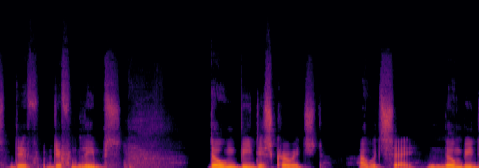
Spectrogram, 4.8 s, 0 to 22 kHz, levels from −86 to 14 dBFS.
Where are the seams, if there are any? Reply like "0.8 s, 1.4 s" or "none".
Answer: 2.1 s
